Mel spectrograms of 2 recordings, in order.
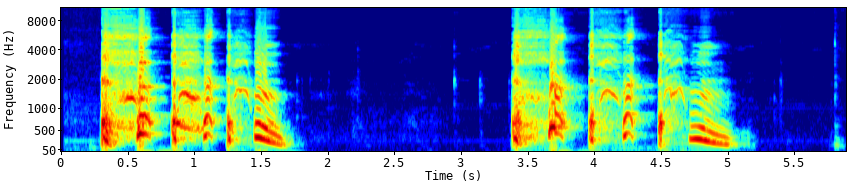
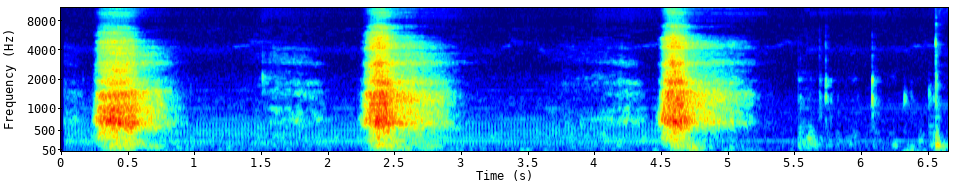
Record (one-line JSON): {"cough_length": "5.9 s", "cough_amplitude": 32768, "cough_signal_mean_std_ratio": 0.44, "exhalation_length": "6.7 s", "exhalation_amplitude": 29844, "exhalation_signal_mean_std_ratio": 0.33, "survey_phase": "beta (2021-08-13 to 2022-03-07)", "age": "45-64", "gender": "Female", "wearing_mask": "No", "symptom_none": true, "smoker_status": "Ex-smoker", "respiratory_condition_asthma": true, "respiratory_condition_other": false, "recruitment_source": "REACT", "submission_delay": "3 days", "covid_test_result": "Negative", "covid_test_method": "RT-qPCR", "influenza_a_test_result": "Negative", "influenza_b_test_result": "Negative"}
